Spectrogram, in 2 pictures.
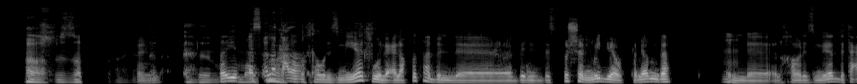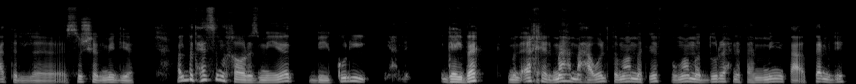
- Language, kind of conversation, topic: Arabic, podcast, إزاي السوشيال ميديا غيّرت اختياراتك في الترفيه؟
- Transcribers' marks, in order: other background noise; in English: "بالسوشيال ميديا"; in English: "السوشيال ميديا"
